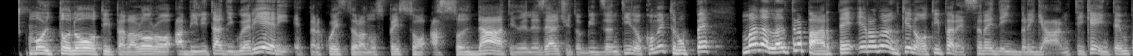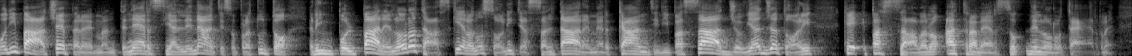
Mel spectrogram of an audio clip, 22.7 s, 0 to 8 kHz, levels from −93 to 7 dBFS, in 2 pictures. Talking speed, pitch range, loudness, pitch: 145 wpm, 125-170 Hz, -19 LUFS, 140 Hz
